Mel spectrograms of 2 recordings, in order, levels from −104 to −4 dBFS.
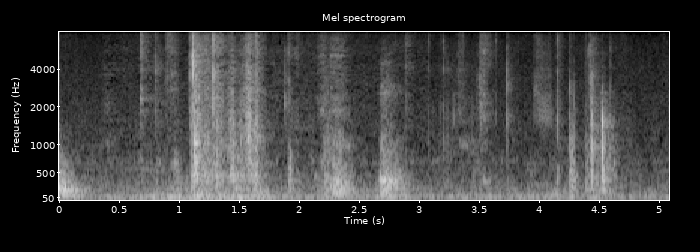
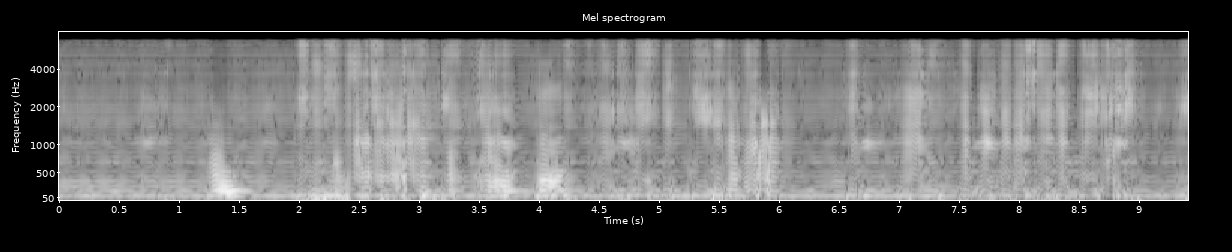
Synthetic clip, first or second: second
